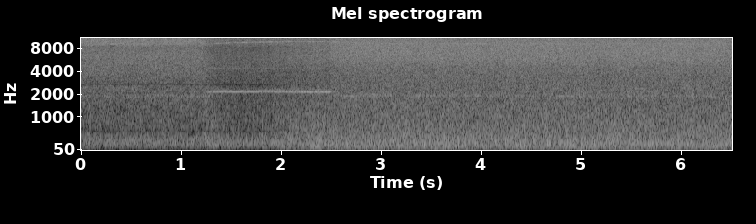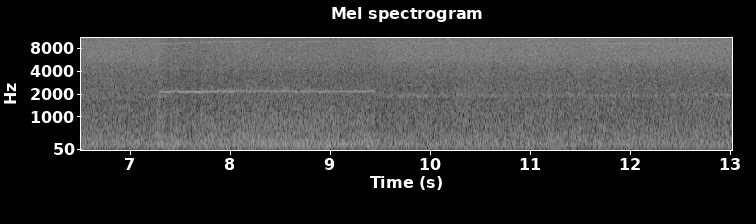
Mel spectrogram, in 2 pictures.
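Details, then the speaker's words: Homemade turbine jet motorcycle with a redesigned afterburner (ring nozzle at the bottom), tested in a garage: steady even jet roar with a faint high whistle, no sputter or dropout. Afterburner is stable, doesn't blow out, and ignites in all turbine modes. "Yes friends! This is victory! The result is a high-quality, stable afterburner that does not blow away at any speed."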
